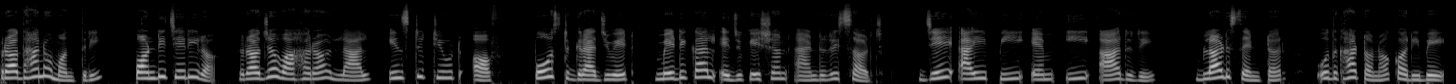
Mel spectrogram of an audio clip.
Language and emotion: Odia, neutral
